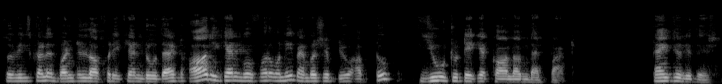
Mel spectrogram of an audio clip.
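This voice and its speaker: A man's voice: fairly high pitch, fast talker, darkish tone. A man with an Indian accent hosting an online class, explaining and answering questions, often repeating himself. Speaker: host of an online training class. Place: online video call.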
